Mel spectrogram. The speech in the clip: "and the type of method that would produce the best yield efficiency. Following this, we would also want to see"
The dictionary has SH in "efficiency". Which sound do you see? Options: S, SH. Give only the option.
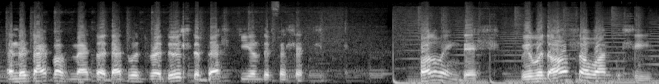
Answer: S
